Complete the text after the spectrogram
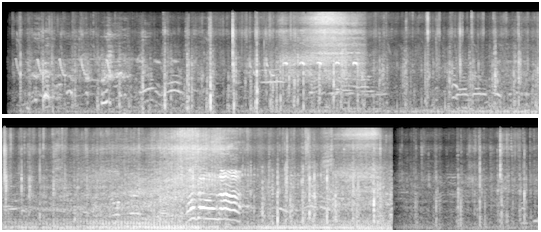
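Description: Many footsteps slap on a paved road as runners pass close by.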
